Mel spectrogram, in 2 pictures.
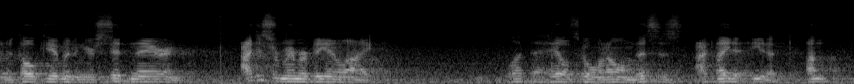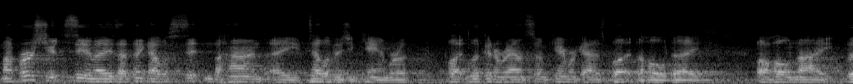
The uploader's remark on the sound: we attended an exclusive Press Conference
